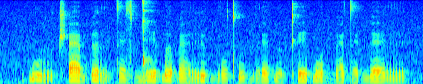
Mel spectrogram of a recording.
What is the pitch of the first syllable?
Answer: falling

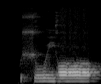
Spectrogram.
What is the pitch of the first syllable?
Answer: high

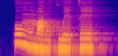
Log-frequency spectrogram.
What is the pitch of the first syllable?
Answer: falling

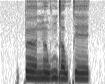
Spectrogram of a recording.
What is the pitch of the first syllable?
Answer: low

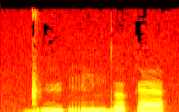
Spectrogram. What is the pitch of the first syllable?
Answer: rising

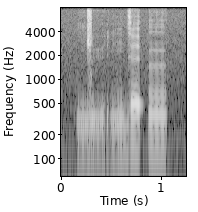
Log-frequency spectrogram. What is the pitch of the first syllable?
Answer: low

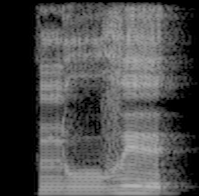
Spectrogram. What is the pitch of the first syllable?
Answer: low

